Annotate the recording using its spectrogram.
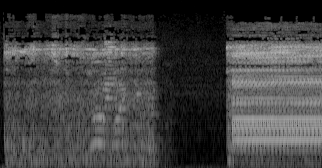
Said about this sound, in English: I hear a horn honk. I see the U.S. troops seemingly in their completely functioning vehicle drive right around them.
